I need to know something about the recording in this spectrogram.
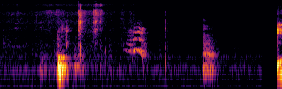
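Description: Faint, short kitten mews, a few brief calls spread across the moment, with a soft bump about a second in.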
